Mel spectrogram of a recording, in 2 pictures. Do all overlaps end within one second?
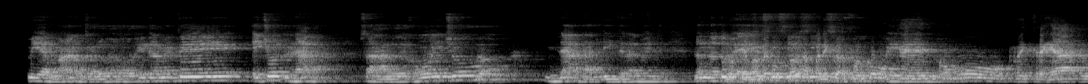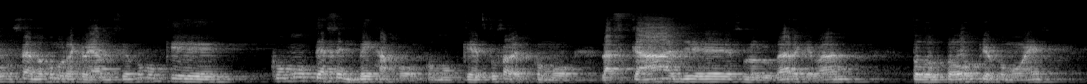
No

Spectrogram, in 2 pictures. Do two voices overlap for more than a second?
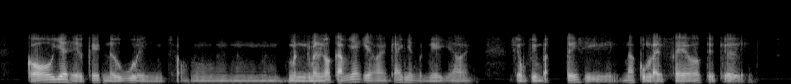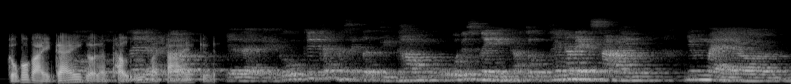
Yes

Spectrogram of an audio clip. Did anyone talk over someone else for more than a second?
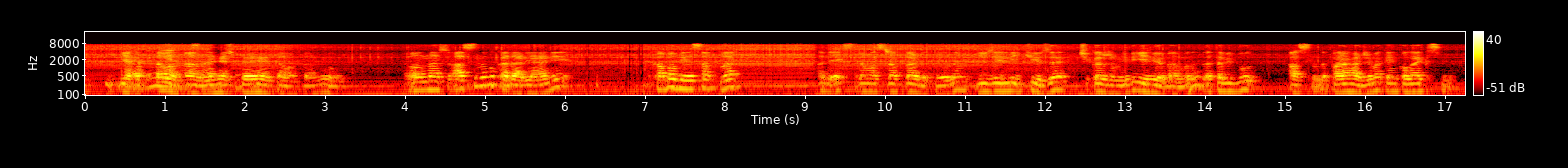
Yes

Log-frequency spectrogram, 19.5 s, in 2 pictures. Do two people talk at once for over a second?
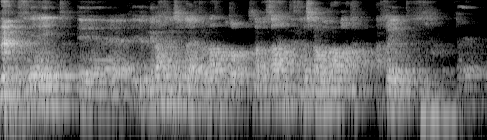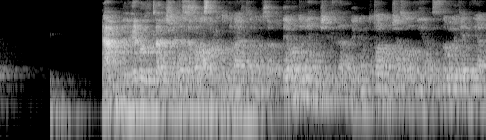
Yes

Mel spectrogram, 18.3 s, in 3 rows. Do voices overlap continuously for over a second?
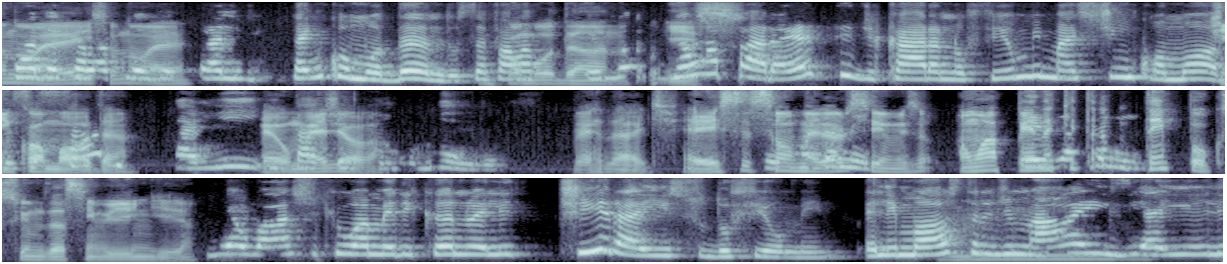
Yes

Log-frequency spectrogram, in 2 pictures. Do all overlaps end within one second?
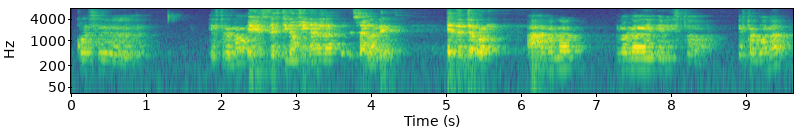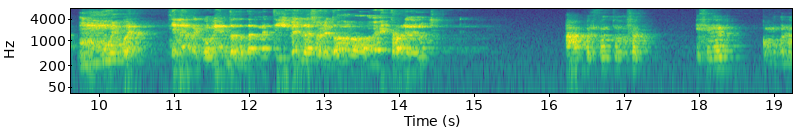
Yes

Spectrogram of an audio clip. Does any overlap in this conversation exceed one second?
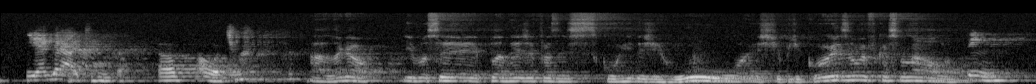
No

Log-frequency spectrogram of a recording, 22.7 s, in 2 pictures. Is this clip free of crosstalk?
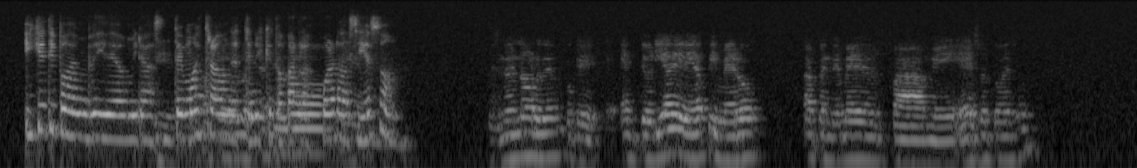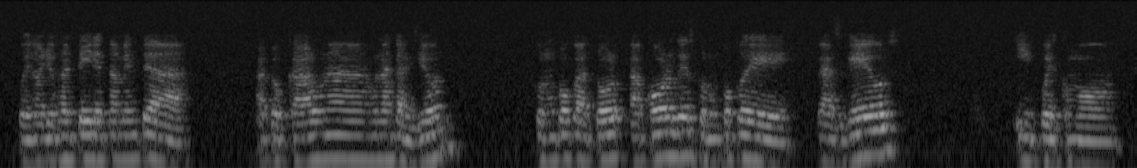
No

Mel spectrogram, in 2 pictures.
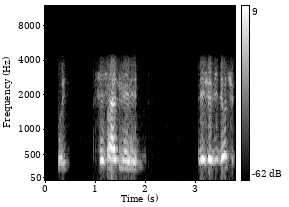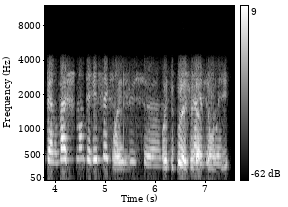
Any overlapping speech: Yes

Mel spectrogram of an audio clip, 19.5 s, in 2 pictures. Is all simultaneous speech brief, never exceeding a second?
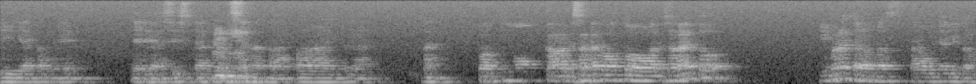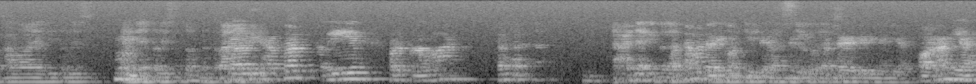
No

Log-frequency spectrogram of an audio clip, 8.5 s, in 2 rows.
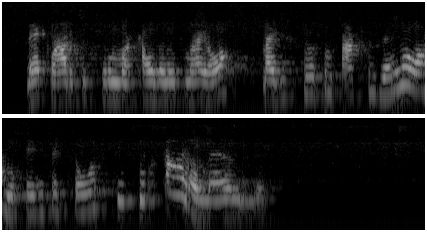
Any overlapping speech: No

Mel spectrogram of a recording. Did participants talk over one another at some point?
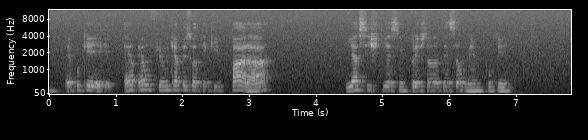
No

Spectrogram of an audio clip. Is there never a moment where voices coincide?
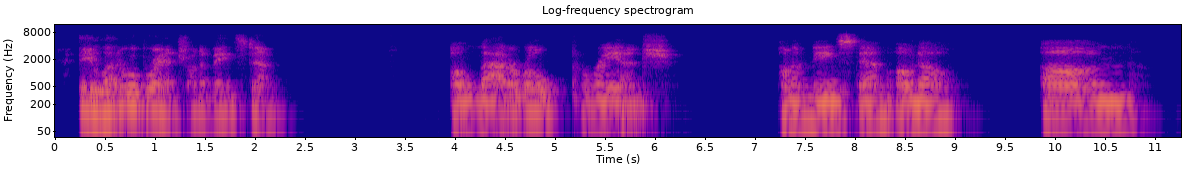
Yes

